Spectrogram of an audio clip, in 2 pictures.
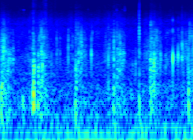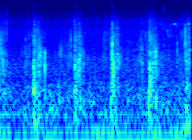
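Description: Steady footsteps crunch and rustle through leaf litter and twigs on the floor of a mature white pine stand, heading into a clearing, an even walking rhythm continuing throughout with no talking.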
